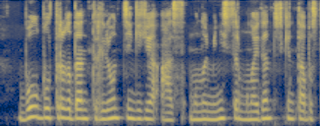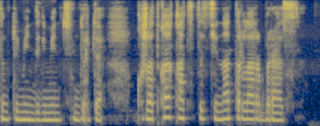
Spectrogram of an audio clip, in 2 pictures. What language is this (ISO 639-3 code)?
kaz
